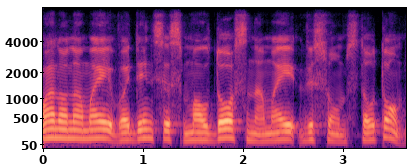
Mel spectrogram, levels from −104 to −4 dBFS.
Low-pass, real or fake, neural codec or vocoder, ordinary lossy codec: 7.2 kHz; real; none; Opus, 24 kbps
